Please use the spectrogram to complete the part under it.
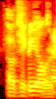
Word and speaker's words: Spiel: Spiel, I think I'm saying that right. I think it's with an SH kind of a sound. – Spiel Essen.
